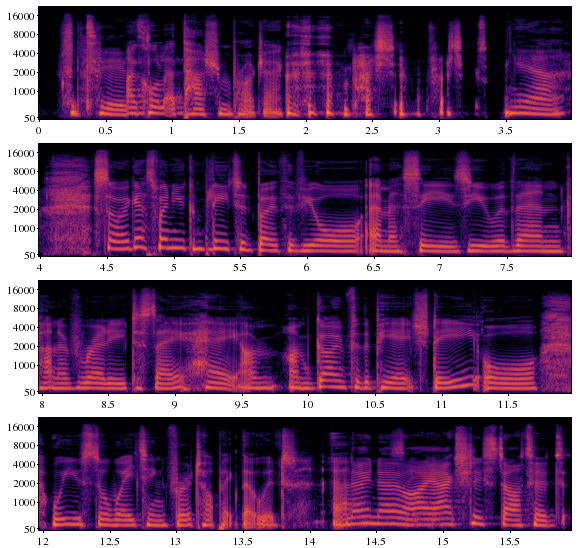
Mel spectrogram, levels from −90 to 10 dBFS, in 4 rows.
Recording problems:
squashed, flat; heavily

